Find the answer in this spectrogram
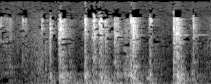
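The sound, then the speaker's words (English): A jail cell's barred grill door being unlocked by Murph: a quick run of sharp metallic clicks and rattles, the key and lock clattering unevenly for about two seconds, with no voices. “They spoke a few words to the guard, and then Murph unlocked the grill door of the cell.”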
